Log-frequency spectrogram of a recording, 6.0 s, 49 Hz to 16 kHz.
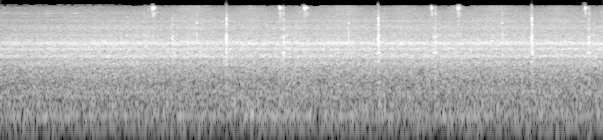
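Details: Western Digital 500GB external USB hard drive, damaged after falling over. A steady high hiss of the spinning platters with scattered irregular ticks and scrapes; the heads have crashed onto the platters.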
